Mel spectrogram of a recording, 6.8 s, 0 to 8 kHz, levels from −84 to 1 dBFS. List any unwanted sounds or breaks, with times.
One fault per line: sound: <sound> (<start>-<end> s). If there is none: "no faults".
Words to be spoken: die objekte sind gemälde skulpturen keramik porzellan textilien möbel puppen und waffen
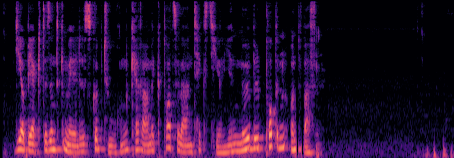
no faults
